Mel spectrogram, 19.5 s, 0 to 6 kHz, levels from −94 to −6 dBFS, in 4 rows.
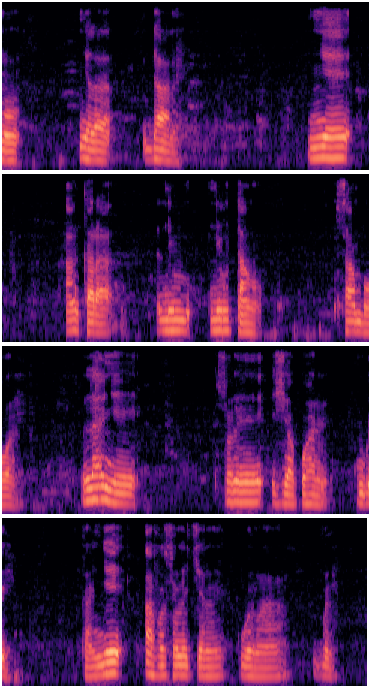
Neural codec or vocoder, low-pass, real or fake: vocoder, 44.1 kHz, 128 mel bands, Pupu-Vocoder; 5.4 kHz; fake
